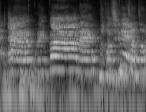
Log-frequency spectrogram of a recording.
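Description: A young woman singing a playful, high-pitched snatch of song, holding one long note in the middle.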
